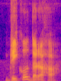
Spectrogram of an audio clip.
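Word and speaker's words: বৃকোদরঃ: এরপর বৃক দারাহা এবং বাক্যের শেষে বিসর্গ থাকার কারণে পুরোহ এর মত একটা সাউন্ড আসবে।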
